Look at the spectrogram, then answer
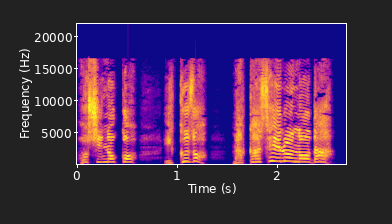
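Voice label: variable chant, Japanese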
